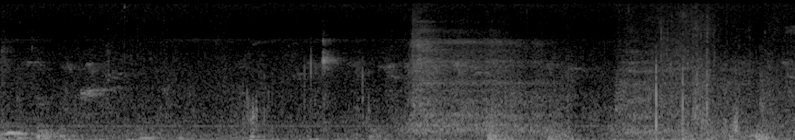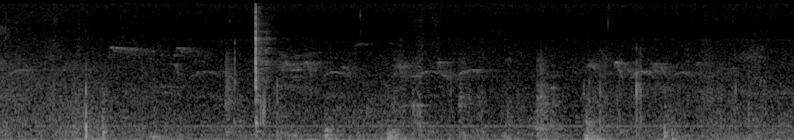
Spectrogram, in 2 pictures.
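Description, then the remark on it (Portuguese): Faint outdoor ambience with scattered bird calls, brief chirps and hoots popping up at irregular moments over a low, steady background, with a few soft rustles and thumps in between. “No, the birds also, they got ecstatic now.”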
